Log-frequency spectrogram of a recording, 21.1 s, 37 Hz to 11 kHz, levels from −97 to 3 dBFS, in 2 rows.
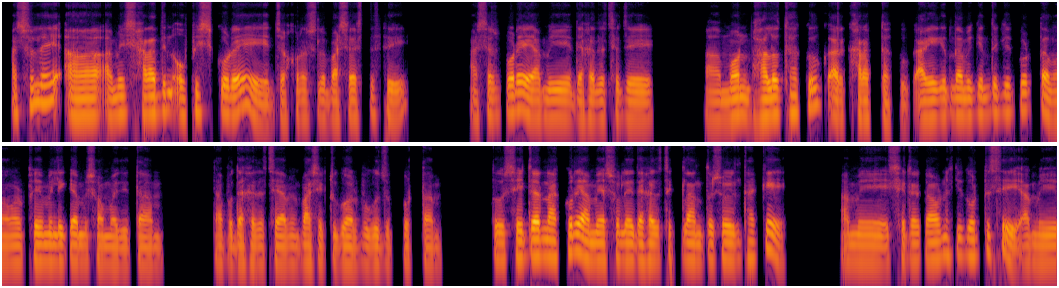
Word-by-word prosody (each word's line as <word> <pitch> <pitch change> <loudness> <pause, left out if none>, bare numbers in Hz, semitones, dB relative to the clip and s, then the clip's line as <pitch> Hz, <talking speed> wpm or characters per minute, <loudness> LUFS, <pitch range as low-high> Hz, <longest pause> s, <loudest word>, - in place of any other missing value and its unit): আসলে 185 +2 0 0.2
আ - - +4 0.4
আমি 115 +2 +1
সারাদিন 120 +3 +3
অফিস 125 +4 -4
করে, 120 -1 +6 0.4
যখন 95 +1 -5
আসলে 100 +1 -5
বাসায় 100 +1 0
আসতেছি, 105 +1 -7 0.8
আসার 105 +2 -4
পরে 130 +3 +5 0.2
আমি, 105 0 -1 0.2
দেখা 100 0 0
যাচ্ছে 100 +1 -5
যে, 100 - +2 0.8
আ - - -5 0.2
মন 110 +1 +6
ভালো 110 +2 +6
থাকুক 145 +7 -1
আর - - +4
খারাপ 100 -1 +1
থাকুক, - - -7
আগে 100 +1 +4
কিন্তু 110 +1 -2
আমি 110 - 0
কিন্তু 115 +1 -2
কি 125 - -1
করতাম? 140 -4 +1
আমার 95 +1 -1
ফ্যামিলিকে 100 -1 +1
আমি 100 - -3
সময় 95 -1 -1
দিতাম। 90 +1 -3 0.6
তারপর - - -5
দেখা 95 +1 -2
যাচ্ছে, 95 +2 -7
আমি 95 - -5
বাসায় 100 0 -1
একটু 95 - -8
গল্প-গুজব 95 0 -3
করতাম। 90 -1 -5 0.6
তো, - - -3 0.2
সেইটা 115 +2 +6
না - - +5
করে 145 +1 +4
আমি 110 -1 +2
আসলে 110 +1 -2
দেখা 105 0 +2
যাচ্ছে, 100 - -6
ক্লান্ত 105 -3 0
শরীর 110 -1 +2
থাকে, 115 - 0 0.7
আমি 100 0 -2 0.3
সেটার 105 +2 -2
কারণে 110 +4 +2
কি 135 - -4
করতেছি? 130 +3 -2 0.2
আমি 100 0 -4
105 Hz, 170 wpm, -25 LUFS, 100-115 Hz, 0.8 s, করে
